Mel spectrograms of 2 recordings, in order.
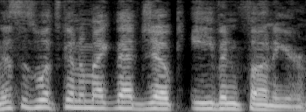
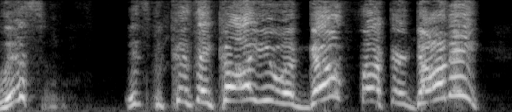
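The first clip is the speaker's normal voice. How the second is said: shrill, very high, pissed-off, angry blurted outburst; 14 semitones higher, 4 dB louder than usual. Retelling a joke, acting out a character who gets pissed: imitating an angry friend. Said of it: "Jason just gets pissed".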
